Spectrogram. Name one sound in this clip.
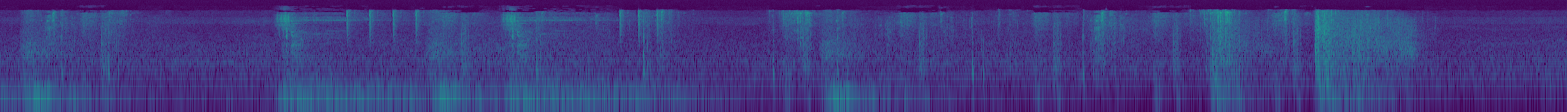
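Armour clanks and footsteps scrape on stone.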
